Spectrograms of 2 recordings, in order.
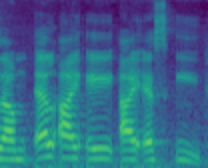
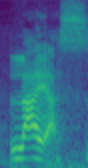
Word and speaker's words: liaise: You say liaise, to liaise with somebody, not to liars that we commonly use locally.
